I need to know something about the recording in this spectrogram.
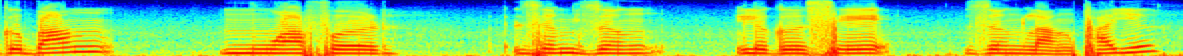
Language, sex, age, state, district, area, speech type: Bodo, female, 45-60, Assam, Chirang, rural, spontaneous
